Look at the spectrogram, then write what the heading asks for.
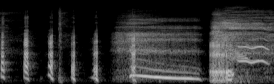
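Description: Heavy breathing from a pregnant woman catching her breath after reading a long paragraph aloud: a quick run of short, sharp gasps, then a long voiced exhale that slides downward in pitch, and another loud breathy exhale.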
